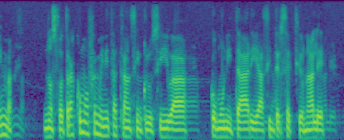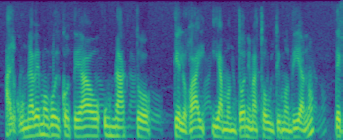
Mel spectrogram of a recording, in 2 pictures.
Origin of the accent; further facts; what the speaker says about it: Andalusia, Spain; si yo estoy como mujer andaluza, que al lado de una vasca o una catalana no soy igual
